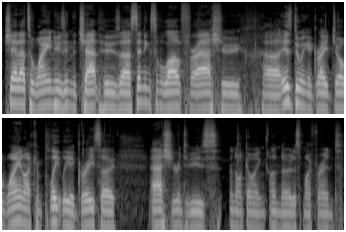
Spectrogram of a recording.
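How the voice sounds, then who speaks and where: A man's voice: mid-range voice, level tone, normal speed, clear, resonant tone, no room sound. A man doing casual co-commentary for a live stream, friendly and easygoing in his banter. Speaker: studio co-commentator.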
